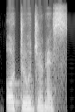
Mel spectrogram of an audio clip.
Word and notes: autogenous: Indian

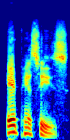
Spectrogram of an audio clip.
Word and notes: apices: American English

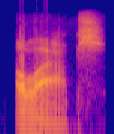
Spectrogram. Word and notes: elapse: American English

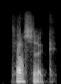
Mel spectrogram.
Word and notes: tussock: American English

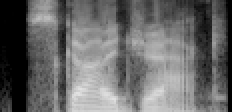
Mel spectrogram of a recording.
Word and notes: skyjack: American English

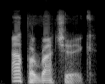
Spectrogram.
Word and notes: apparatchik: British English

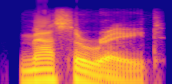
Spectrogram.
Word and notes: macerate: American English

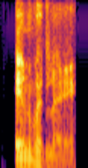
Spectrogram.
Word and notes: inwardly: British English

